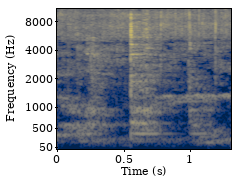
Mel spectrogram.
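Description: Onions frying in a pan for Tulunad-style chicken sukka, a steady close sizzle with a stirring scrape partway through and another lighter one near the end.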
